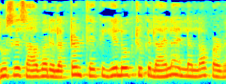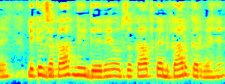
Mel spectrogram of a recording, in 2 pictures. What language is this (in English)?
Urdu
